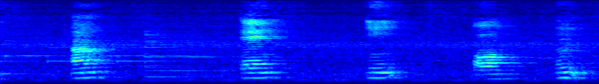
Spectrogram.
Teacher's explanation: tí ìró wọn bá jáde, ibi ìró imú òun ni yóò máa gbà jáde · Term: aránmúpè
